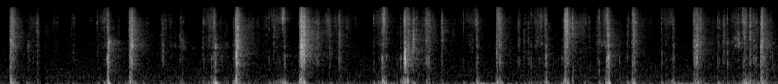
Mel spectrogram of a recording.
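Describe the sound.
Cards being shuffled and drawn from a deck, with many crisp riffling snaps and soft slides in an irregular rhythm, some bursts louder than others.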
